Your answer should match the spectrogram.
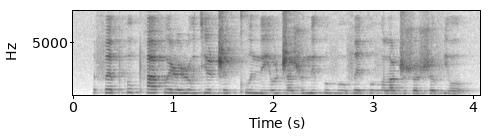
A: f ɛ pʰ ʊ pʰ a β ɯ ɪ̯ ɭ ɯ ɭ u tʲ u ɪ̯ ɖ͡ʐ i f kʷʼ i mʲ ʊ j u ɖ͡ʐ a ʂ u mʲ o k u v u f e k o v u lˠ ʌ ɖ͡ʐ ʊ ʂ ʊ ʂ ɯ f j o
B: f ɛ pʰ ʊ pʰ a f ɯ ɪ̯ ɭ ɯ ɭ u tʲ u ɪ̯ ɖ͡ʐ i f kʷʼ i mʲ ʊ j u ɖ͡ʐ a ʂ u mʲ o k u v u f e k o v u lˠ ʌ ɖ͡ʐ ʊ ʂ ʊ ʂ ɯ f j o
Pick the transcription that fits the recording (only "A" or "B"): B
